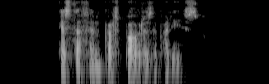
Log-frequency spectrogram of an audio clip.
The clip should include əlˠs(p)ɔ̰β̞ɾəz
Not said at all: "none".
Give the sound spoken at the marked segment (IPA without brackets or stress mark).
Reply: p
